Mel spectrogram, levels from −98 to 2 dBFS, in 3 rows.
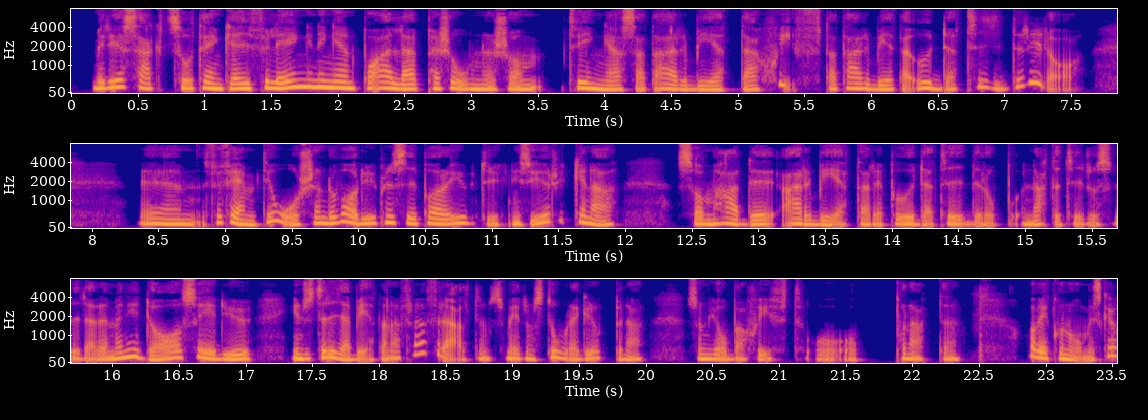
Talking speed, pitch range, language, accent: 170 wpm, 160-195 Hz, English, Swedish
